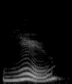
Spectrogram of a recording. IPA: juː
